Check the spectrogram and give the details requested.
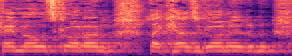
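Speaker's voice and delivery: rapid, high-energy speech. Speaker demonstrating a conversation pace to the listener, fast hyped-up pace. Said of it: "I'm talking in this pace ... cocaine energy".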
